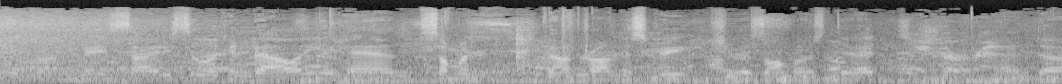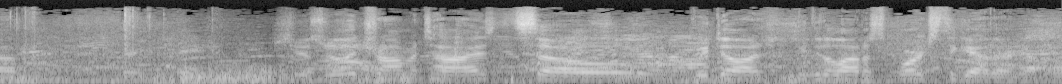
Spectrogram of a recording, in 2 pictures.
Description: A person is talking and waves crash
